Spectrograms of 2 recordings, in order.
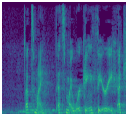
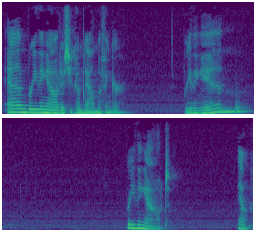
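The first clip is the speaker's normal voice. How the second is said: guided breathing. Acted. Leads a breathing exercise.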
